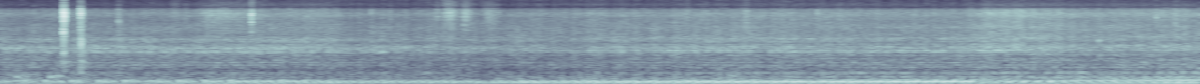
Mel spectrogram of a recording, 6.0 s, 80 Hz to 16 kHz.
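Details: 1986 Camaro IROC-Z after the welded Y-pipe repair, with the exhaust now leak-free and the engine revved. A deep, even rumble rises smoothly with the revs and has no ticking or puffing: normal exhaust note.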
